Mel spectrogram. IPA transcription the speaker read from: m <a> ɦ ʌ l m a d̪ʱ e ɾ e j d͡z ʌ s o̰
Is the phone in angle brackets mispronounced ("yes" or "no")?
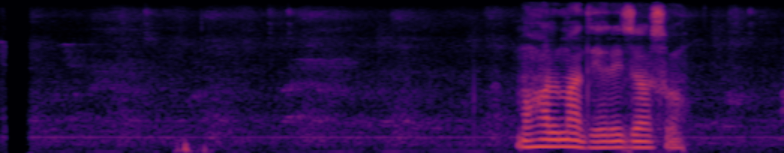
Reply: yes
